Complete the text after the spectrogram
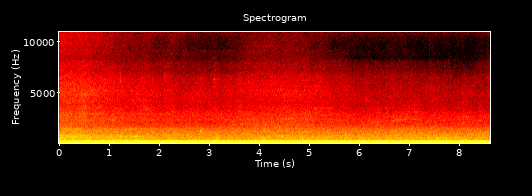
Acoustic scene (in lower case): bus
